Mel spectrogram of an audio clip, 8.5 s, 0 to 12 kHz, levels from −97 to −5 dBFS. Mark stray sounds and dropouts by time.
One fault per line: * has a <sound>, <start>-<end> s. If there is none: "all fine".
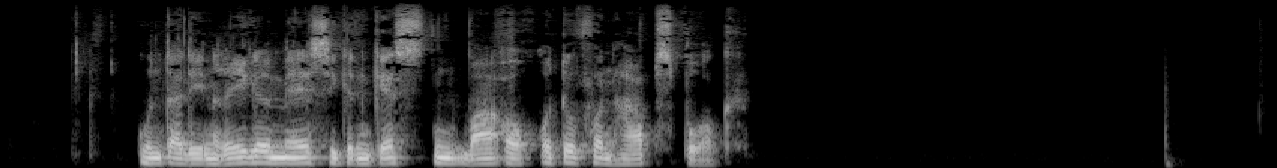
all fine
